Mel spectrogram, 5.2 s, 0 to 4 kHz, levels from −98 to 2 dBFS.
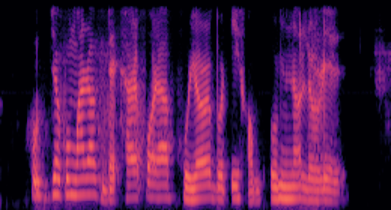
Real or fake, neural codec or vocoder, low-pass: fake; codec, 16 kHz, 2 kbps, X-Codec, HuBERT features, trained on LibriSpeech; 3.6 kHz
